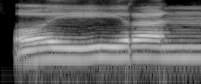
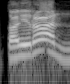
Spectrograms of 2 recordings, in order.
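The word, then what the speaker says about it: طيرًا: Toiran. Orang Padang, orang Medan. Tairan. Toiron, Bu. O, bunyi O. Toiron. Toiran Ron. aba. Toiron, Bu. Toiron. Jangan toiran. Ayo, ayo.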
